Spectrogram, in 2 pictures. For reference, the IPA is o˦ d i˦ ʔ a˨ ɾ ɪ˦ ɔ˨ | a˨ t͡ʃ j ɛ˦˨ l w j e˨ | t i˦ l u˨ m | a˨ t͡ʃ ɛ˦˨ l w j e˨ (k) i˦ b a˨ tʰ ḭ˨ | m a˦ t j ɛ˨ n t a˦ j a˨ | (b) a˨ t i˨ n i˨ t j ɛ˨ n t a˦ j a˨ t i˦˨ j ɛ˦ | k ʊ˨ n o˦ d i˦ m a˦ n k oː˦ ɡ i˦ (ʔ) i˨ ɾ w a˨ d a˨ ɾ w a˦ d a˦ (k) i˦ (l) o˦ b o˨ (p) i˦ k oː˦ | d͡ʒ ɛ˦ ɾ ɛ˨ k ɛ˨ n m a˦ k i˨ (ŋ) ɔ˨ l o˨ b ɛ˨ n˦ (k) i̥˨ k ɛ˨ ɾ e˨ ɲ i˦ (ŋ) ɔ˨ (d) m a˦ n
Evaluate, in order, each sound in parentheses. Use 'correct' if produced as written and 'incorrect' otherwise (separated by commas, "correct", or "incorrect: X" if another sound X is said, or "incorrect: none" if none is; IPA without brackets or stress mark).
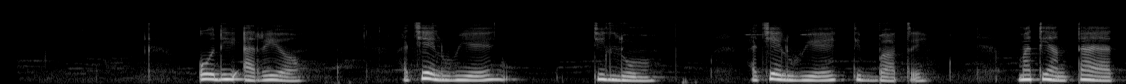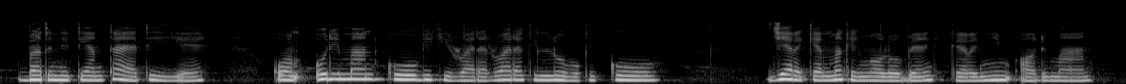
incorrect: t, correct, incorrect: k, correct, correct, incorrect: k, correct, correct, incorrect: m, correct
